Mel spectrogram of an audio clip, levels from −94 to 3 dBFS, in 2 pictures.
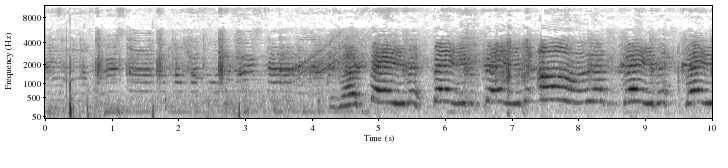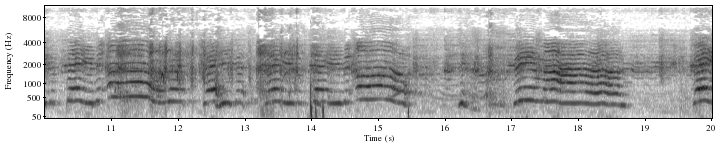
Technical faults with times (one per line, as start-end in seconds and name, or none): none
